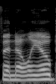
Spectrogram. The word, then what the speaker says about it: Vanillio: Yes, his name is pronounced Vanillio, but there's only one I, and I'm not going to change that.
